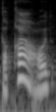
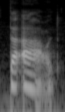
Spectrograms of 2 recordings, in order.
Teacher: And we don't pronounce it taqa'ud, although in standard Arabic they pronounce it taqa'ud. In the Lebanese dialect we pronounce the qaf as a hamza sound, and we will pronounce it ta'a'ud.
